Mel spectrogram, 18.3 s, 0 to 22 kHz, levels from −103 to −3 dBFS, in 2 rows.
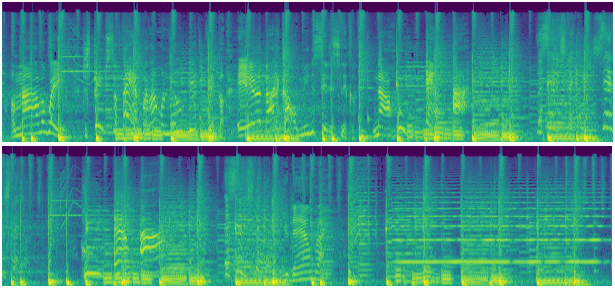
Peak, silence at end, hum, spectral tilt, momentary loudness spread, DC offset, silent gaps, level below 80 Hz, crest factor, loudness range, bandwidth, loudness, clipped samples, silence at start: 0 dBFS; 0 s; none; -5.5 dB/octave; 6 LU; under 0.1%; none; -24 dBFS; 14 dB; 2 LU; 18 kHz; -14 LUFS; 0.3%; 0 s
